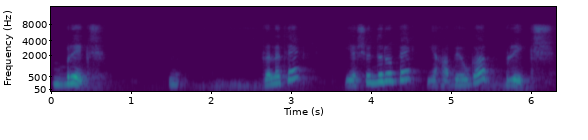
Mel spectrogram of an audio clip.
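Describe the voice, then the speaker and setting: A woman's voice: a little high, big pitch swings, slow pace, dark tone, dull audio. A woman teaching a recorded primary school lesson, patiently asking and answering her own questions.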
